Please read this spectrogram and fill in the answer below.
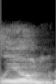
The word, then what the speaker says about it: Leone: Now, is it Chris Leone? How do you say it? – You said it right. Chris Leone.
